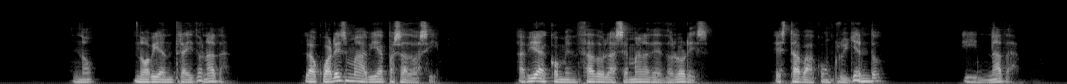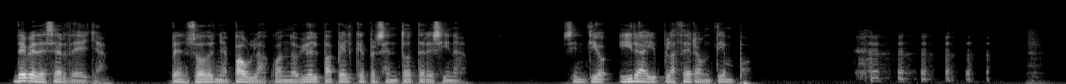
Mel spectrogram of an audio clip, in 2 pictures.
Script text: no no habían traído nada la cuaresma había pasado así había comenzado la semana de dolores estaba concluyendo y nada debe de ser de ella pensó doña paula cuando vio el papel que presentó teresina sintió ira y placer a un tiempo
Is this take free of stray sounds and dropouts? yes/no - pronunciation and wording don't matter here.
no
